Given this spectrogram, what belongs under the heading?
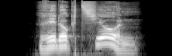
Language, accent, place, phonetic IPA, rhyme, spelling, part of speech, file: German, Germany, Berlin, [ʁedʊkˈt͡si̯oːn], -oːn, Reduktion, noun, De-Reduktion.ogg
- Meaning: reduction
